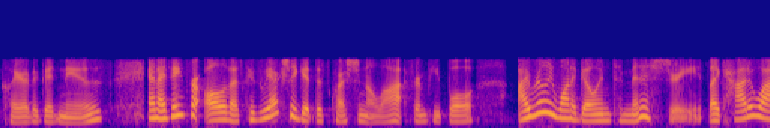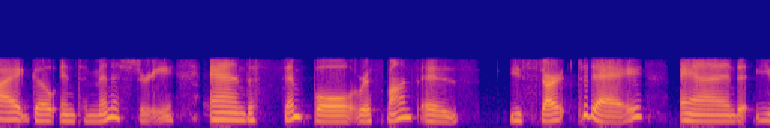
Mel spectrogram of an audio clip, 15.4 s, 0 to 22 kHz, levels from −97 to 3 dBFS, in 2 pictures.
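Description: Speech comes through a telephone-band G.726 ADPCM path at 32 kbit/s, spanning about 150 Hz to 3.7 kHz with nothing above 3.8 kHz and only light coding texture, and no technical fault can be heard in it.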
